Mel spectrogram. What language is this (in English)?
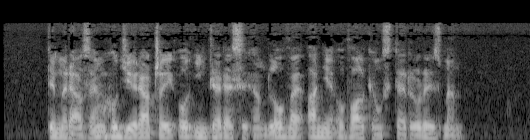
Polish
